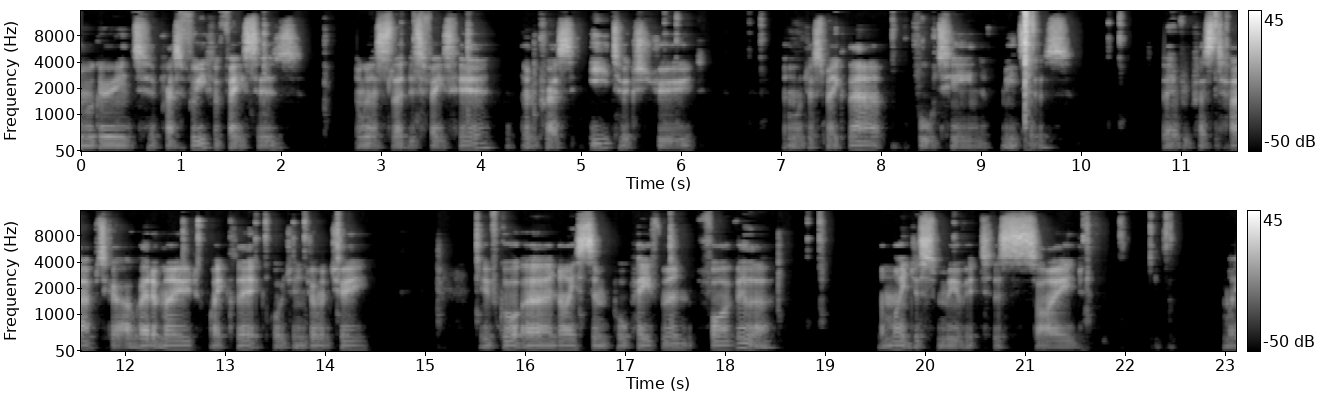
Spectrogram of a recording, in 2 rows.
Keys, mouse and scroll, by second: 0.9 3, 1.4-1.8 scroll up 4, 1.8-3.1 middle drag, 3.1 click, 3.6 scroll down 4, 3.8 middle click, 4.5 scroll down 2, 4.9 e, 6.6-9.7 drag, 10.2 click, 11.3 Tab, 12.5-13.6 right drag, 13.6 click, 14.1-15.1 middle drag, 15.1 scroll down 1, 15.2 scroll up 4, 15.5-16.5 middle drag, 16.5-17.4 scroll down 2, 17.4-18.8 middle drag, 18.8 click, 20.2 click, 22.3 z.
